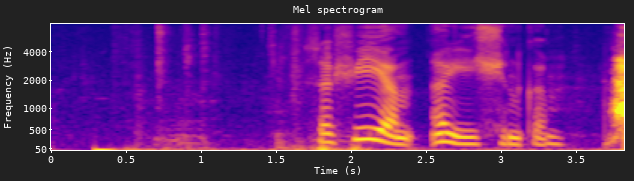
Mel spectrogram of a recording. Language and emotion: Russian, neutral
